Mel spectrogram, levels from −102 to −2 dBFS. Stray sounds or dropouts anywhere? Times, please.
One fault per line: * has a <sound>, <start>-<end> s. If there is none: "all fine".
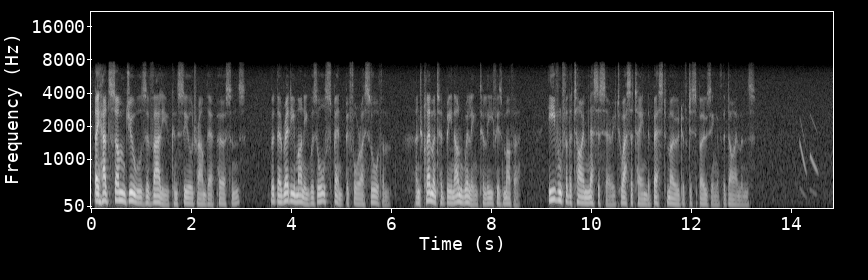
* has a chirp, 14.2-14.6 s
